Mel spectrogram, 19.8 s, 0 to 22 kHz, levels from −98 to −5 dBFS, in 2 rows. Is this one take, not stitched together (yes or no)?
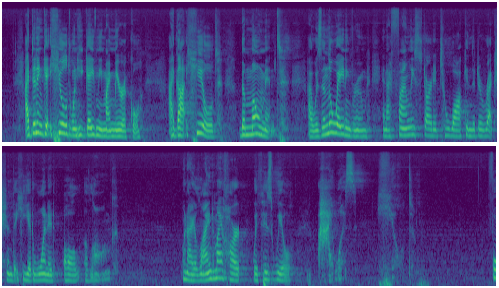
yes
